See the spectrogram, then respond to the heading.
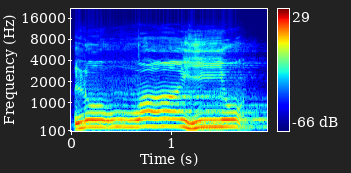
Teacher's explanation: lam jalalah yang sebelumnya dumma kita baca tafkim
